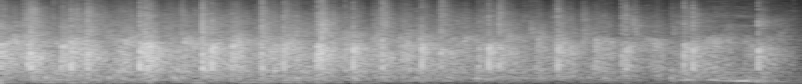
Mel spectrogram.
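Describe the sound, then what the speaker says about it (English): An audience applauds at a business talk event, a dense sustained burst of many hands clapping at close range, steady and then tapering off toward the end. "can we clap it up for that?"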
